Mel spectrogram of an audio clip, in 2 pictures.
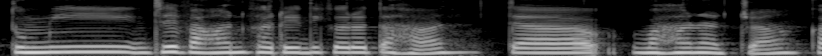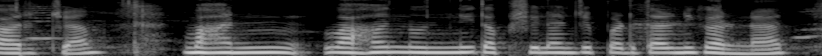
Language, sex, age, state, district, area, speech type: Marathi, female, 18-30, Maharashtra, Sindhudurg, rural, spontaneous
